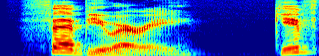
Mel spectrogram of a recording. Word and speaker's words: February: February. Give that first R some attention. February.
